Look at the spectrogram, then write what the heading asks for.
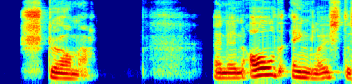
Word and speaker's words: Stürmer: The ST is like pronounced like sh, Stürmer.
